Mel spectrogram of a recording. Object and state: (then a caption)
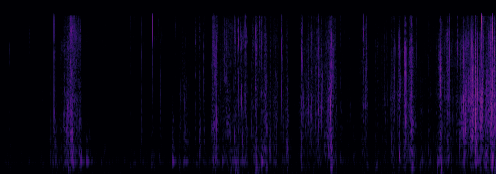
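Clear slime with plastic star sequins. Fingertips squeeze, fold and pinch a palm-sized lump of clear pinkish slime packed with plastic star sequins above a wooden table. Soft, bright crinkling and crackling with quick wet clicks comes in irregular bursts, with almost no low end. The sound grows busier and louder toward the end.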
